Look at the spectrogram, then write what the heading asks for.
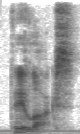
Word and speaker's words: Phthalox: with this compound called phthalox that is how you spell it palux so it was supposed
